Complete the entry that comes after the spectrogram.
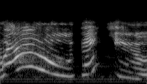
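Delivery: hammed-up sarcastic thank you. Gymnast mocking thanks to hateful tweets, sarcastic. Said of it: "am I supposed to be like".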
